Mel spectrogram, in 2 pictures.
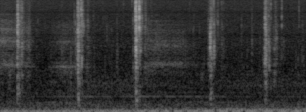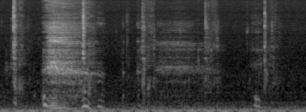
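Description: A Doberman chewing a hamburger: a steady run of short wet clicks and smacks, with his chain collar clinking. A short vocal sound comes about halfway through.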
